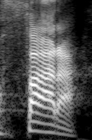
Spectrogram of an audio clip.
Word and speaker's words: Zara: estaba súper mal pronunciado porque la marca es española y se pronuncia para si nos fuésemos a tratar de pronunciarlo bien con la zeta española yo ahí estoy tratando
